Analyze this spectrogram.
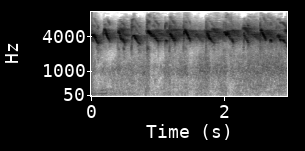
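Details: White-eye (mata puteh) in a cage, in song during warm humid weather, March 2022; a steady, high-pitched stream of squeaky, down-sliding whistles tumbling one after another.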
